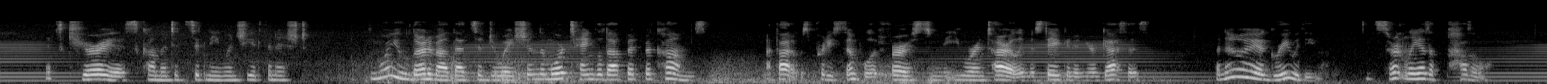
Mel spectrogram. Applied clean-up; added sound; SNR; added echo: none; Wind instrument, woodwind instrument + Thunder; 14 dB; none.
